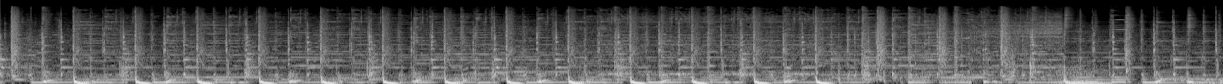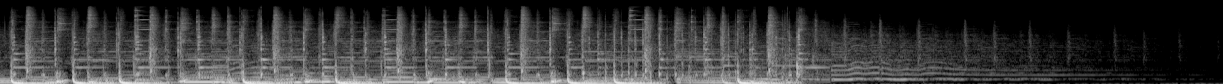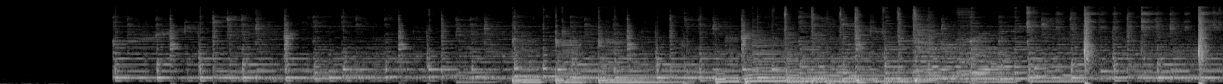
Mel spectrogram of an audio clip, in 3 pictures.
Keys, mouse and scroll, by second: 0.3 click, 0.7-1.6 typing, 2.5 click, 3.0 typing, 4.9 alt+scroll, 5.1 click, 5.8 alt+scroll, 6.4 middle click, 9.2 alt+middle click, 10.2 click, 11.1 ctrl+k, 11.6 middle click, 11.8 click, 12.0 middle click, 12.4 alt+middle click, 12.9 middle click, 13.3 middle click, 13.5 middle click, 13.6 middle click, 14.9 click, 15.7 ctrl+j, 16.2 click, 16.5-17.4 scroll, 18.1 a, 18.3 click, 18.8 right click, 20.4 click, 22.3-23.6 drag, 23.6-25.7 scroll down 21, 25.7 scroll, 26.0 a, 26.5 click, 27.1 scroll, 28.4 click, 28.9 middle click, 29.1-31.0 scroll, 29.4 middle click, 31.1-31.4 scroll up 12, 31.2 middle click, 31.5 f, 32.4 alt+middle click, 32.9 middle click, 34.4 shift+click, 34.9 click, 36.2 middle click.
